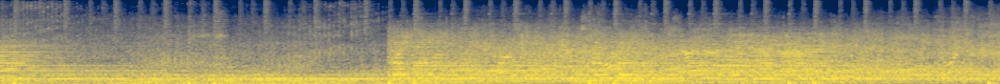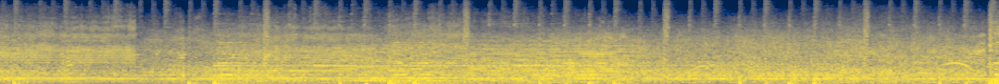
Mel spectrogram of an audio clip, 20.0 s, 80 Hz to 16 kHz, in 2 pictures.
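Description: Bandolero race cars, youth-driven machines reaching about 70 mph, roar around the Lake Erie Speedway track with tires squealing through the turns, engines loud and continuous with passing surges, while a voice talks over the action.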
